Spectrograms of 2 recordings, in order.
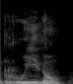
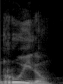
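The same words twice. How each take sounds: First: "ruido" with u and i glided into one syllable; ruido as diphthong. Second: "ruido" with u and i as separate vowels; ruido as hiatus. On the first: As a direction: say "ruido" as RWI-do, two syllables. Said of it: "algunas personas que pronuncian ruido". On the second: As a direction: say "ruido" as ru-I-do, three syllables. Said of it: "otras personas que pronuncian ruido". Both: Shown as a demonstration.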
